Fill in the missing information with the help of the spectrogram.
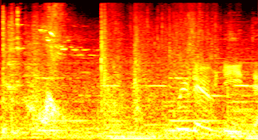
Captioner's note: splashes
